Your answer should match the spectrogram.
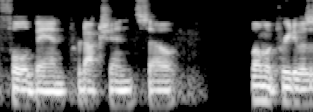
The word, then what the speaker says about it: Loma Prieta: And with this, because your main single off of this, Loma Prieta, if we're all saying that right, we were all talking about this beforehand, so we made sure we didn't screw it up.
